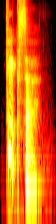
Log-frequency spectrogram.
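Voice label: "fixer", British English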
